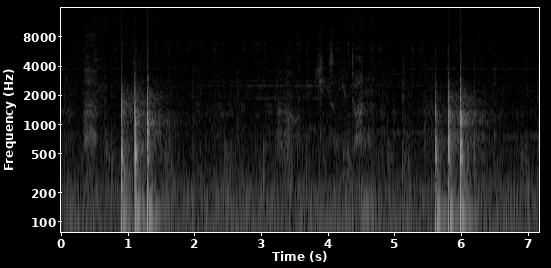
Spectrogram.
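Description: A man knocks three times on a wooden door.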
